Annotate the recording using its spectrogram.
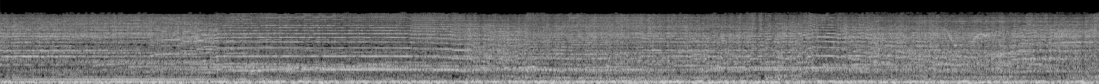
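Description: Reggae band playing live and loud through a PA: electric guitar, bass and drums, with held chords most prominent between about two and five seconds in.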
